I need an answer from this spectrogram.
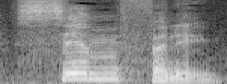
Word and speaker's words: symphony: in this next word symphony this is a tricky one because you've got the M sound followed by an F sound symphony and the last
